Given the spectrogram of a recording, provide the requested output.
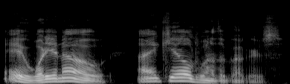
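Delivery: high, loud excited call; shouting. A narrator's reading. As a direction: call it out like news across a shop floor. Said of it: "Jerry Rivas was shouting".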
